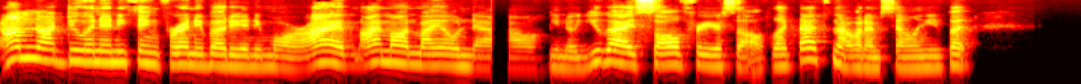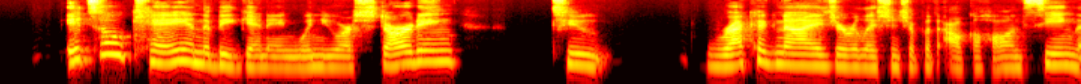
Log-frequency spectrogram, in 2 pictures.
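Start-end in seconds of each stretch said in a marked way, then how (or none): 0.0-5.1 put-on mean, harsh tone. Acting out someone being mean when cutting others off: acting out a mean tone. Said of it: "be mean about it and be like".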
